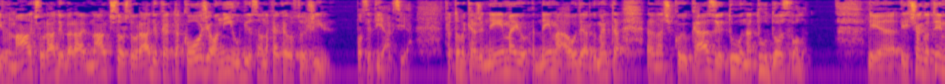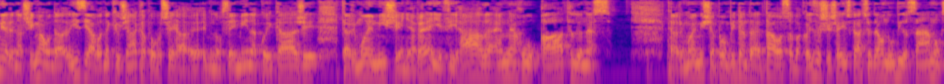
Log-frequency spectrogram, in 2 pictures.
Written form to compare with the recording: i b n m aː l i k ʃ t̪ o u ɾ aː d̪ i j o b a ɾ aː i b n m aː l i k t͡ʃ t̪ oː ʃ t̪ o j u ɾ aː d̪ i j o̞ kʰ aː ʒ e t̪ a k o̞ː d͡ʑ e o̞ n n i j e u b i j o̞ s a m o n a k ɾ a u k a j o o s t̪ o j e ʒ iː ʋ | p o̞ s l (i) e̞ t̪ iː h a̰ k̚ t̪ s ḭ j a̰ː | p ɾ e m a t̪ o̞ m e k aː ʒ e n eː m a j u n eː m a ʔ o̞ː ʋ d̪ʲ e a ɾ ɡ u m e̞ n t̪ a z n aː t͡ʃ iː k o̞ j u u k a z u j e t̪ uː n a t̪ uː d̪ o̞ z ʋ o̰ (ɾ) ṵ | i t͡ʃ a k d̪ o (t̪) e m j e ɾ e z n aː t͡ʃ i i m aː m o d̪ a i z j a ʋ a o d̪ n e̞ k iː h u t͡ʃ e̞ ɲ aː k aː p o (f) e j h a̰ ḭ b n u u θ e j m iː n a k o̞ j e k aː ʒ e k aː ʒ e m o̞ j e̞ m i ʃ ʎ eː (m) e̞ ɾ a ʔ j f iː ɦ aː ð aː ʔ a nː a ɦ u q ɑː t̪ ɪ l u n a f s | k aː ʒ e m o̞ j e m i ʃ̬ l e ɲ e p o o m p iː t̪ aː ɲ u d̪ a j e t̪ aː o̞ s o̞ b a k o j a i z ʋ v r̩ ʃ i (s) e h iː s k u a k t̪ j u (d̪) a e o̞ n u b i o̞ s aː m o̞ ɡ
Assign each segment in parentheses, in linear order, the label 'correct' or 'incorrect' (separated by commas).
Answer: incorrect, incorrect, correct, incorrect, incorrect, incorrect, correct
